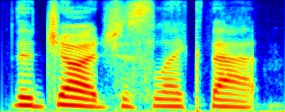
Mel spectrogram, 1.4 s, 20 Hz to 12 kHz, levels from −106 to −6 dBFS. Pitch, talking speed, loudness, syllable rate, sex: 205 Hz, 210 wpm, -17 LUFS, 5.2 syllables/s, female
